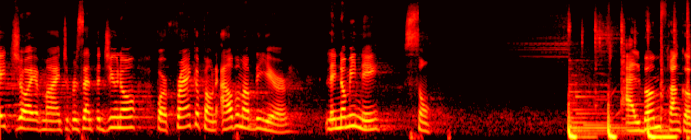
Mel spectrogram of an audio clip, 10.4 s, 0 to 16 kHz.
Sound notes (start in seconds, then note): 3.6 speaking French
